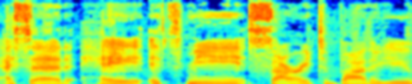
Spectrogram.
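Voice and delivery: ordinary talk, nothing marked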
